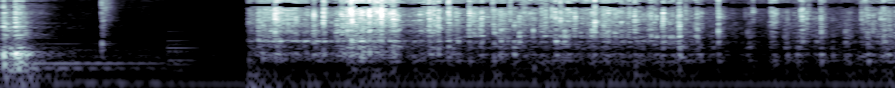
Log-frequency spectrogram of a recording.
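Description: A knock at the start as a plastic blender jar is set down on the counter, with background music that ends about a second in. Then dense crinkling and crackling of a plastic bag of frozen blackberries being handled and opened.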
